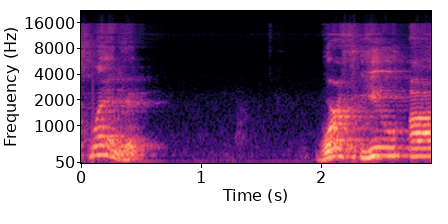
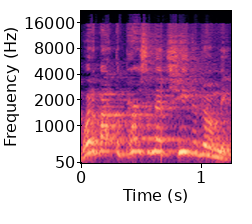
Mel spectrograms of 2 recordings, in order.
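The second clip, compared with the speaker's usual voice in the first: higher, complaining voice of a wounded student; hurt student; 8 semitones higher than usual. Acted. Coach voicing a student who was left, higher and complaining. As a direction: plead your hurt to the coach.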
